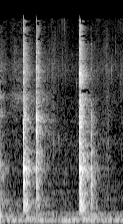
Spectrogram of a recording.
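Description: Bombil (Bombay duck) bhurji with kokum being stirred in a pan: three or four quick, sharp scraping strokes of a spoon against the pan over a faint, low sizzle, close by.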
